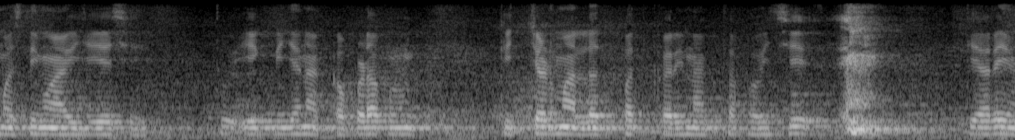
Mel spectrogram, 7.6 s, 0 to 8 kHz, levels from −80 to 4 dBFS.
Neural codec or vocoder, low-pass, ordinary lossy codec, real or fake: none; 7.2 kHz; MP3, 64 kbps; real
